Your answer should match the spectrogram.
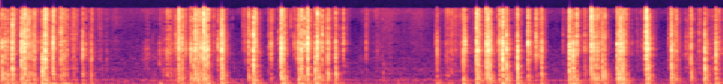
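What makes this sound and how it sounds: Fingernails of both hands scratch aggressively at the corrugated cardboard floor inside an empty shoe box. Quick, dry, bright rasping strokes come in three dense bursts, separated by short quiet pauses.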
